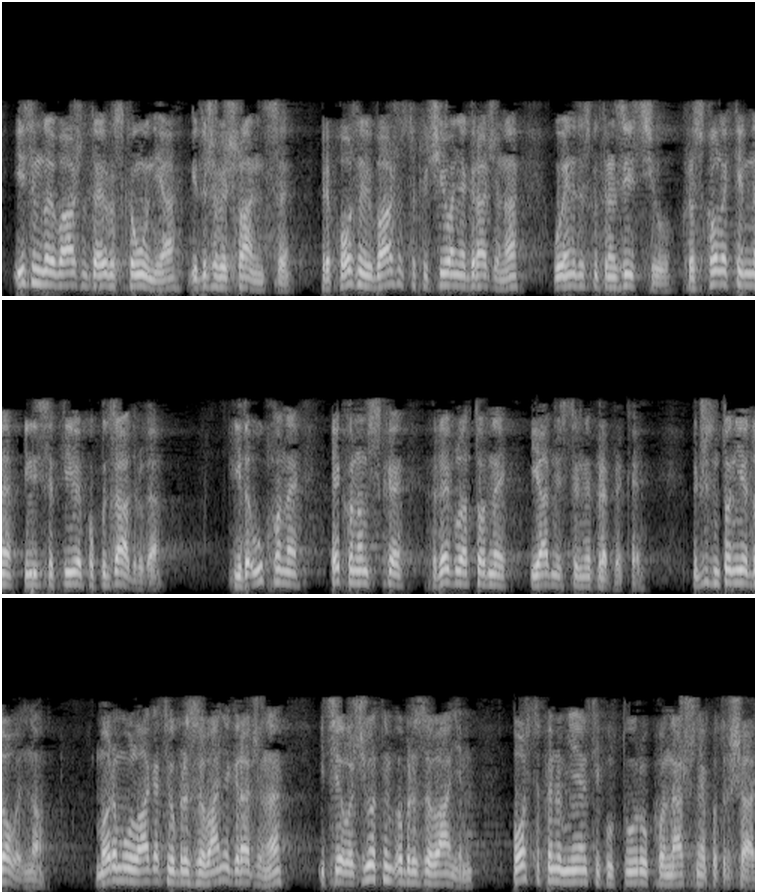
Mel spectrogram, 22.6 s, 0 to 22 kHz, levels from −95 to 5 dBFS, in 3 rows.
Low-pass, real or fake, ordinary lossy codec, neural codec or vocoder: 5.4 kHz; real; AAC, 24 kbps; none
